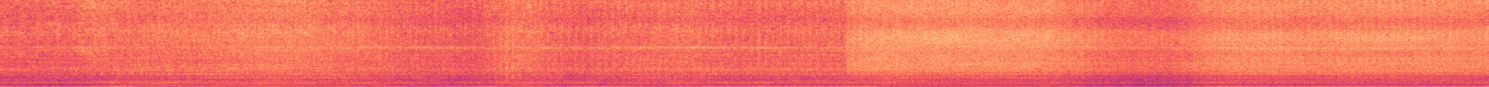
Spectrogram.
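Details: Dodge Dart petrol engine at idle: steady, fairly regular knock of about three to four beats a second; cause suspected, not confirmed.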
